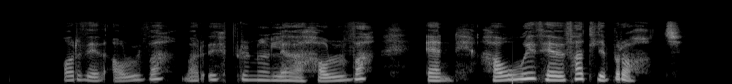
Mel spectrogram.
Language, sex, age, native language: Icelandic, female, 60-69, Icelandic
